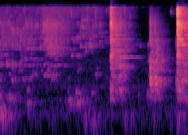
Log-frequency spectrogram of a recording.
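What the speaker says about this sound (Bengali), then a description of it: "এবার আমি জল দিয়ে দেবো" Water poured into a pan of fried spices for a soybean and potato curry, coming in three short splashing bursts after a quiet stretch of faint kitchen noise.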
